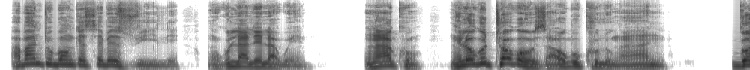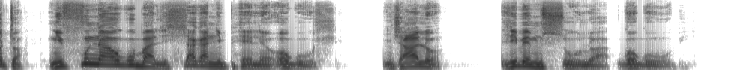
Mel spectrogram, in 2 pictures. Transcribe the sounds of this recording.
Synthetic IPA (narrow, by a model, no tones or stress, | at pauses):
a̰βantʼuβɔŋkʼɛsɛβezwilɛ | ŋoɣulalɛlaɣwḛːnu | ŋakʰɔ | ŋiloɣutʰɔɣɔzaoɣukʰuluŋaːna | ɣɔd̥ʱwa | ŋifunauɣuβaliɬaɣanipʰɛlɛʔoɣuːɬɛ̥ | nd͡ʒʱalɔ | liβem̩sulwa̰ɣoɣuːβi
